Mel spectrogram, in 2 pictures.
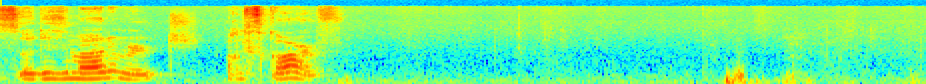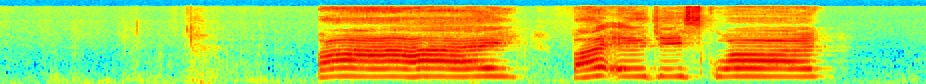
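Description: A young girl sings loudly and close by.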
